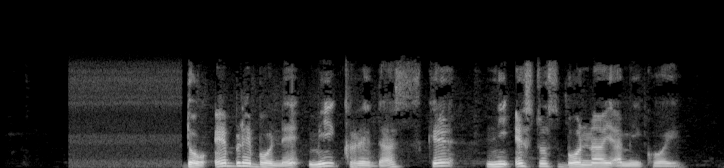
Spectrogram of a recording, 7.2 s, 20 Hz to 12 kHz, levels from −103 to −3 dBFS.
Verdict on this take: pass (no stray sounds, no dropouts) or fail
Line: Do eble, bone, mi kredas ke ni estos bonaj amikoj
pass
